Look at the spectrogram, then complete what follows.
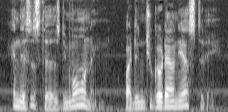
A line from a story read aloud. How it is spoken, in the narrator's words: I exclaimed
